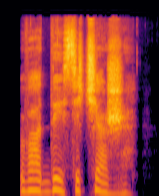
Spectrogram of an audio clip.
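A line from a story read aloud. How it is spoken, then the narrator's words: Hoarse, gasping in pain. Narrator (Russian): прохрипела я, задыхаясь от боли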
